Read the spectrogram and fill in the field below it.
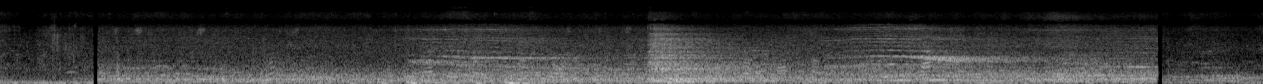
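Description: A crowd of visitors murmurs and chatters in a large echoing hall.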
